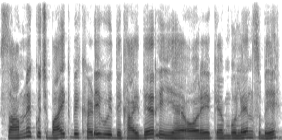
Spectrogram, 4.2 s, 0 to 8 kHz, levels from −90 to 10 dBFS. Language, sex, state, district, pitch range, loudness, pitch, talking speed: Hindi, male, Jharkhand, Ranchi, 145-175 Hz, -13 LUFS, 155 Hz, 200 wpm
